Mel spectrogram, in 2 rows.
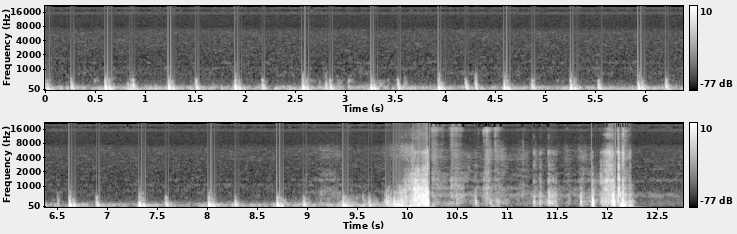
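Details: Own heart recorded by ultrasound (echocardiogram) at the mitral valve: regular paired low heart thumps at about 88 beats a minute, ending in rustling handling noise; heart sounds.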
